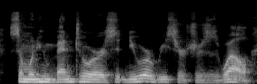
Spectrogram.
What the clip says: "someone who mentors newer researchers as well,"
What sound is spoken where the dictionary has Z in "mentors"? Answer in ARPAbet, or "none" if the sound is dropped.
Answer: Z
